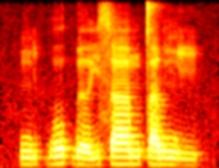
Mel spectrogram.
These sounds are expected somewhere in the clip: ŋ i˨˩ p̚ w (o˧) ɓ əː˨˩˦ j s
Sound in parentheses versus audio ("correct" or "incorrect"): incorrect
